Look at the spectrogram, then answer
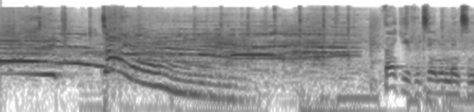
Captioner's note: crowd cheers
